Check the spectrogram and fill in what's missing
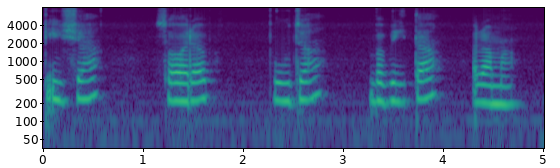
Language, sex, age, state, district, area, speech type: Hindi, female, 45-60, Madhya Pradesh, Bhopal, urban, spontaneous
